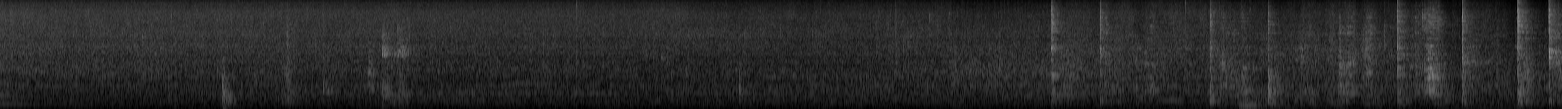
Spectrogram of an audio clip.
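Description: Onion and spice masala sizzling steadily in a metal kadai, the sizzle softening about halfway through. From about ten seconds in, a metal spatula scrapes and knocks against the pan in quick strokes as tomato purée is stirred into the masala.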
